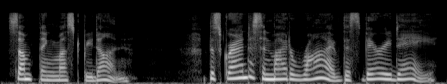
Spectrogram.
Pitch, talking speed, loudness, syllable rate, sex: 225 Hz, 150 wpm, -18 LUFS, 5.0 syllables/s, female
